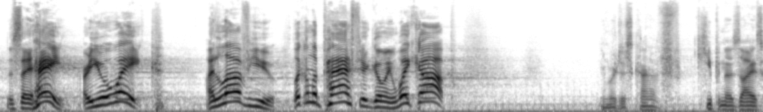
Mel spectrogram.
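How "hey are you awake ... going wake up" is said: high, loud urgent calling out; God shouting to wake a sleeping heart. Acted. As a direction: call out to rouse a sleeper.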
